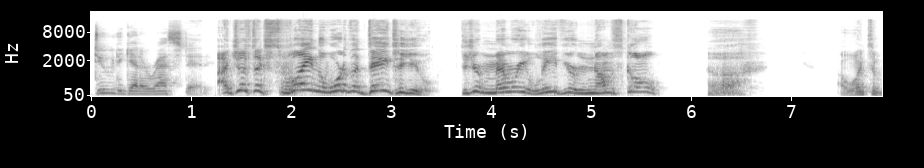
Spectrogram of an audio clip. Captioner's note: sigh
